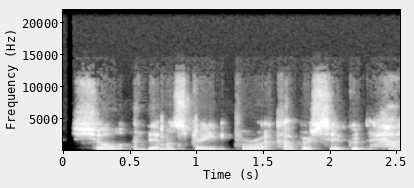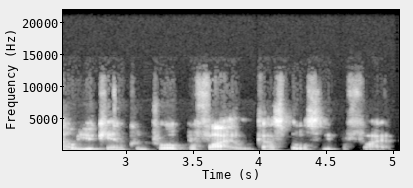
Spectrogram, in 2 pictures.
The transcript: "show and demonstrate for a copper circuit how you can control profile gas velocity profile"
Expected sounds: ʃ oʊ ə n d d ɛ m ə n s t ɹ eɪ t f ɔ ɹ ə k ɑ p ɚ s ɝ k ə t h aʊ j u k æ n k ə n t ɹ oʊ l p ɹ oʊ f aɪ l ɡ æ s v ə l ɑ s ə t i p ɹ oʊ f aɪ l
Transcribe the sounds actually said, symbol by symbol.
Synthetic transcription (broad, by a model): ʃ oʊ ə n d d ɛ m ə n s t ɹ eɪ t f ɔ ɹ ə k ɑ b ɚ s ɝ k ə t h aʊ j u k æ n k ə n t ɹ oʊ l p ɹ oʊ f aɪ l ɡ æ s p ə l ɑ s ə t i p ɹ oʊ f aɪ l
